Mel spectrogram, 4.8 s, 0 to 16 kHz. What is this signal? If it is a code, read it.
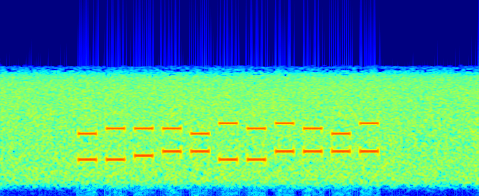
DTMF, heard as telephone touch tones, dialled by machine, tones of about 190 ms, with phone line noise. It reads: 12587329879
